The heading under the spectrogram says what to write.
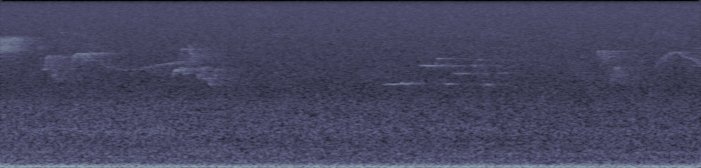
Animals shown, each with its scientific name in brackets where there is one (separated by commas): Eastern Wood-Pewee (Contopus virens), Red-eyed Vireo (Vireo olivaceus), Hermit Thrush (Catharus guttatus)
